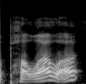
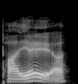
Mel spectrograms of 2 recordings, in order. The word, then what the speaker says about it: paella: We have the Palella instead of Paella.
